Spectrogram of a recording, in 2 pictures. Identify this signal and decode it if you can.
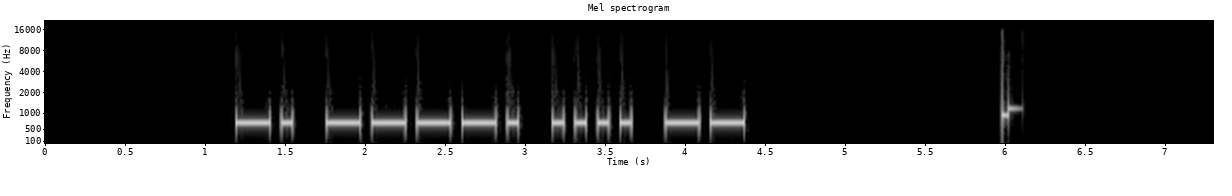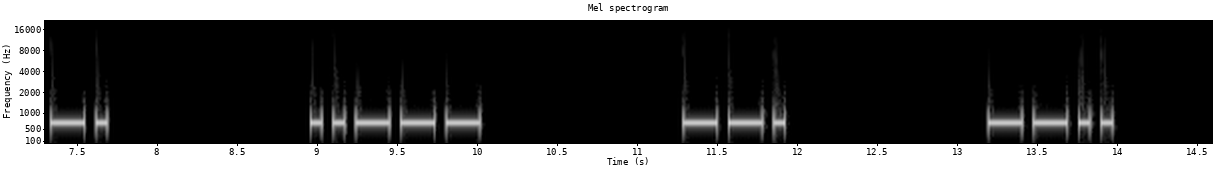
Morse code, heard as a keyed tone, about 17 wpm, spaced as for 9 wpm, 700 Hz. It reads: N9HM N2GZ
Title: USA Call Signs - 4 Characters - 6x Character Spacing - 17wpm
